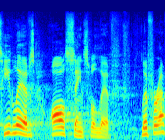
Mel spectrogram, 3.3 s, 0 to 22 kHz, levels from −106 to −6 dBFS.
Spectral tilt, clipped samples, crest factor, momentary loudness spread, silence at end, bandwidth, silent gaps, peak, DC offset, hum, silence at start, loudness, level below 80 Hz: -6 dB/octave; under 0.1%; 16 dB; 12 LU; 0 s; 14.5 kHz; none; -16 dBFS; under 0.1%; none; 0 s; -32 LUFS; -70 dBFS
